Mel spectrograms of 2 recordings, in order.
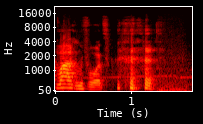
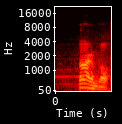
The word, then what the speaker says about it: Wagenvoort: So, I don't know if it's Wagenvoort or Wagenvoort. I'm going to say Wagenvoort. You'll know, Case. How do you pronounce his name correctly? Jaap Wagenvoort. Wagenvoort will do.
